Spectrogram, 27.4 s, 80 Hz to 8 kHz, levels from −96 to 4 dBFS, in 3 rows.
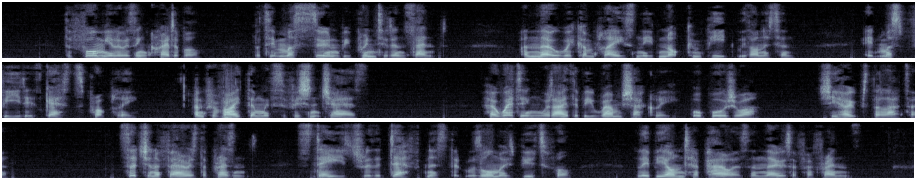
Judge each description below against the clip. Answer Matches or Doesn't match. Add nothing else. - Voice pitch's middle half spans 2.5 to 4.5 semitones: Matches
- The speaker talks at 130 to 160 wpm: Matches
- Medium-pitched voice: Matches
